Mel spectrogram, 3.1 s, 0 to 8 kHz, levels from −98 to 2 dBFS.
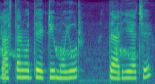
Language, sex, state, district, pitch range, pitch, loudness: Bengali, female, West Bengal, Alipurduar, 230-255 Hz, 245 Hz, -15 LUFS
